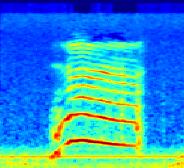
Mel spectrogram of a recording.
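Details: Bani, a cuddly house cat, gives a single clear meow lasting under a second, bright and harmonic, rising briefly and then holding steady before cutting off, over a faint indoor hum.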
